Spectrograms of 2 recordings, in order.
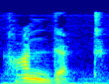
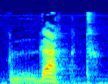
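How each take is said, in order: First: The stress is on the first syllable. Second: The stress is on the second syllable. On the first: It is a noun. "conduct is noun" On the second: It is a verb. "conduct is verb"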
